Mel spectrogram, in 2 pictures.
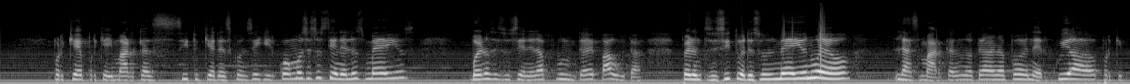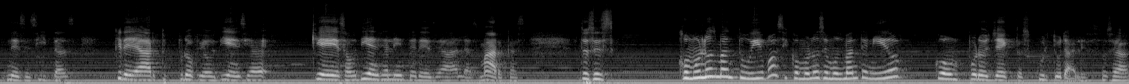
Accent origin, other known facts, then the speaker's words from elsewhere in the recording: Bogotá, Colombia; excepto yo, soy de Ingativá, entonces soy como la infiltrada ya en la localidad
